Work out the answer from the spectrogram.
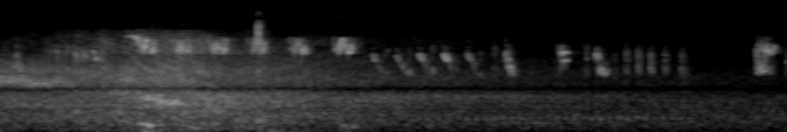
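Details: Bull-headed shrike (Lanius bucephalus) calling before dawn, giving a varied run of short, high chirps and squeaky notes, some in quick clusters, over background hiss. These may be calls, courtship song or subsong, possibly mimicking an Oriental greenfinch and laughingthrush-like voices.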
